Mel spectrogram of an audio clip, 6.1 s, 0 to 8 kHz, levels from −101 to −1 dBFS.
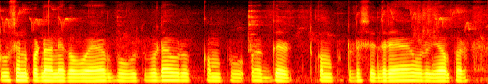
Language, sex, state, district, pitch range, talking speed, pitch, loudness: Hindi, male, Uttar Pradesh, Shamli, 125-130 Hz, 175 wpm, 125 Hz, -19 LUFS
